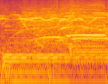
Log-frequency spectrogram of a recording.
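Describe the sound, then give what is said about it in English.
A crowd screams and whoops loudly and continuously, many high voices overlapping into a dense, sustained roar of excitement that barely wavers over its short length. “I want to hear you scream.”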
